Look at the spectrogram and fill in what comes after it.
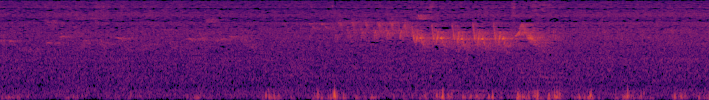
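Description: Low muffled bumps and knocks, frequent from about two and a half seconds in. Over them, a songbird gives a short, rapid high trill about four seconds in, with faint high chirps earlier.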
